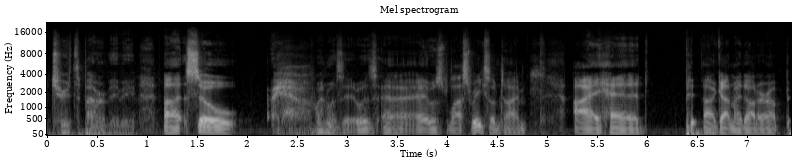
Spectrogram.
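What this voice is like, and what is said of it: Hoarse voice from laryngitis. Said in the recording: “that's my laryngitis”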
